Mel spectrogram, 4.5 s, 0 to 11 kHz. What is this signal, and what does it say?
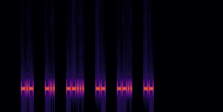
Morse code, heard as a keyed tone, about 46 wpm, spaced as for 25 wpm, 700 Hz. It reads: KD7MZM
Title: USA Call Signs - 3x Character Spacing - 45wpm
